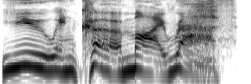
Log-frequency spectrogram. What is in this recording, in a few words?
THREATEN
